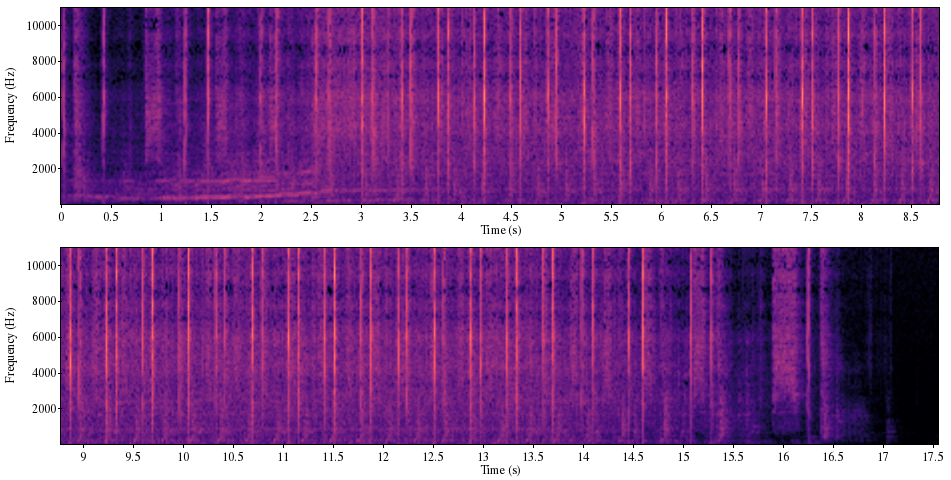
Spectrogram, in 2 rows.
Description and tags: Power hammer - Billeter Klunz 50kg - Flat belt drive full cycle
Billeter Klunz 50kg flat belt drive full cycle.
